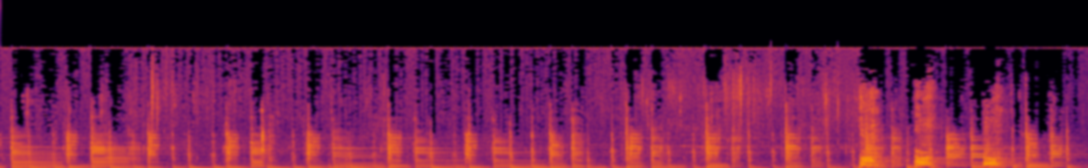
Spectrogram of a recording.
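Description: Plucked-guitar background music throughout, with a dog barking three times in quick succession near the end, in rough tug-of-war play over a rope toy.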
